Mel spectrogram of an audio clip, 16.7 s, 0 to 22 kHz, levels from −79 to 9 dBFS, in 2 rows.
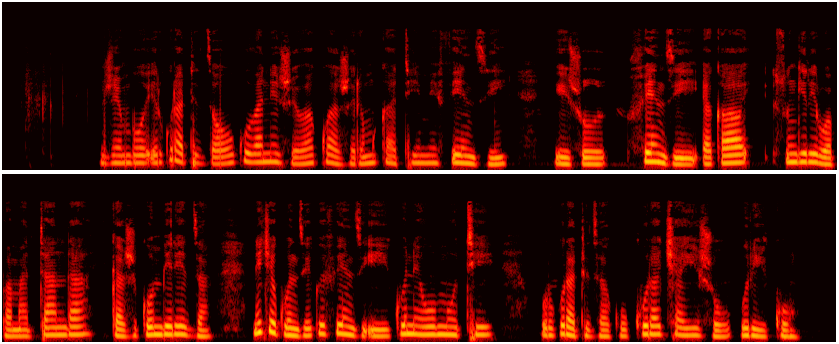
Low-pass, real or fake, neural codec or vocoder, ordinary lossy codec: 19.8 kHz; real; none; MP3, 48 kbps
